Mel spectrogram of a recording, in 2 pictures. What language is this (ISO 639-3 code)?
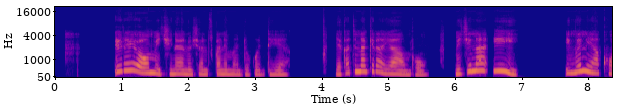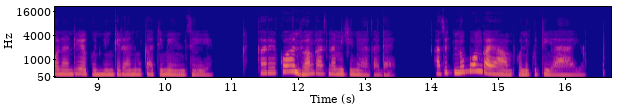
ndc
